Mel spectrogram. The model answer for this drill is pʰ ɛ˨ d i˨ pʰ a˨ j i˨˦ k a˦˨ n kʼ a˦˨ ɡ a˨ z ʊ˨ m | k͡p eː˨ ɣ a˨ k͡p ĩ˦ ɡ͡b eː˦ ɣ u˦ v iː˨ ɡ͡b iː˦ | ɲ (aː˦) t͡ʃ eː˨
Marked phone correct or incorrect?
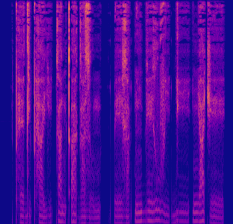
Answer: correct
